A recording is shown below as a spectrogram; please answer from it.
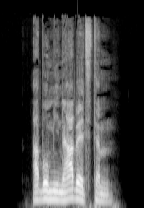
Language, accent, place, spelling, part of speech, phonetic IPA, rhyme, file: German, Germany, Berlin, abominabelstem, adjective, [abomiˈnaːbl̩stəm], -aːbl̩stəm, De-abominabelstem.ogg
- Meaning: strong dative masculine/neuter singular superlative degree of abominabel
